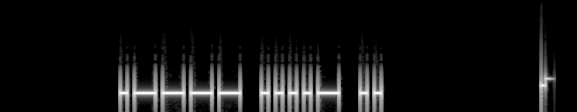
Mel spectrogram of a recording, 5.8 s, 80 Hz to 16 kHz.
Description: Morse code, heard as a keyed tone, about 17 wpm, 700 Hz. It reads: 14I
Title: Three Challenging Letter-Number Combinations 17wpm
